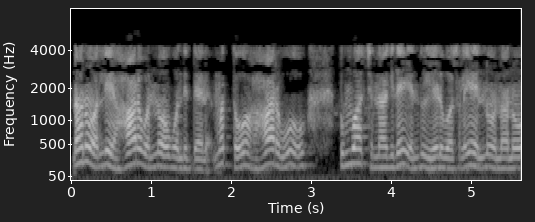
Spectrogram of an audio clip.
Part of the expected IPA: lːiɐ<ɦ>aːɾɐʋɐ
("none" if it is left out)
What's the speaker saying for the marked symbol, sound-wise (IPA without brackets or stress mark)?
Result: ɦ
